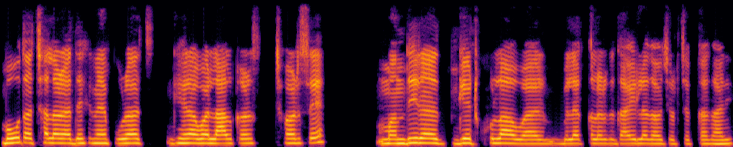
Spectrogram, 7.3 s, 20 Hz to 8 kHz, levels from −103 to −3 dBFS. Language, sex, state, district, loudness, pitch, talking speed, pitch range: Hindi, female, Bihar, Muzaffarpur, -16 LUFS, 235 Hz, 255 wpm, 220-245 Hz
